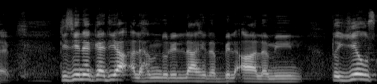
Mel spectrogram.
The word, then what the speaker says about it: الحمدللہ: کے لیے کافی ہیں۔ تو الحم میں جو ہا ہے اس کو بیچ حلق سے نکالنا ہے، الحمدللہ، کیونکہ یہ تلفظ وہ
